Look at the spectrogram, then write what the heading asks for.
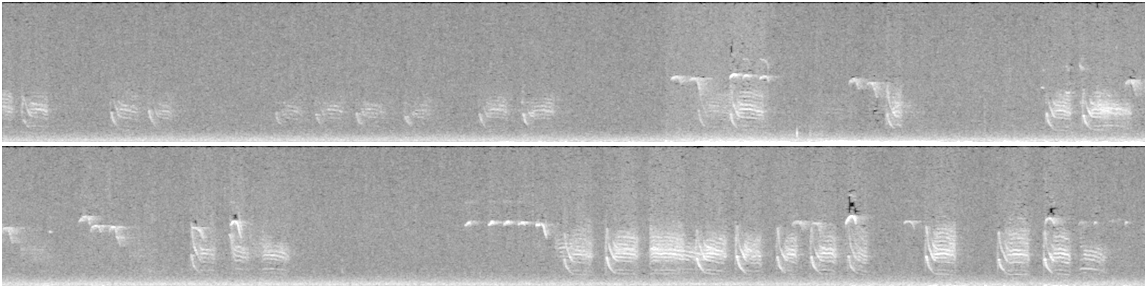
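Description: Small birds chirping in quick, repeated short calls over a steady background hiss, busiest in the second half, with a low rumble about ten seconds in.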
